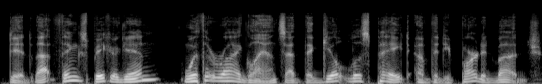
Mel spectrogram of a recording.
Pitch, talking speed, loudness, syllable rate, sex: 125 Hz, 190 wpm, -19 LUFS, 4.6 syllables/s, male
